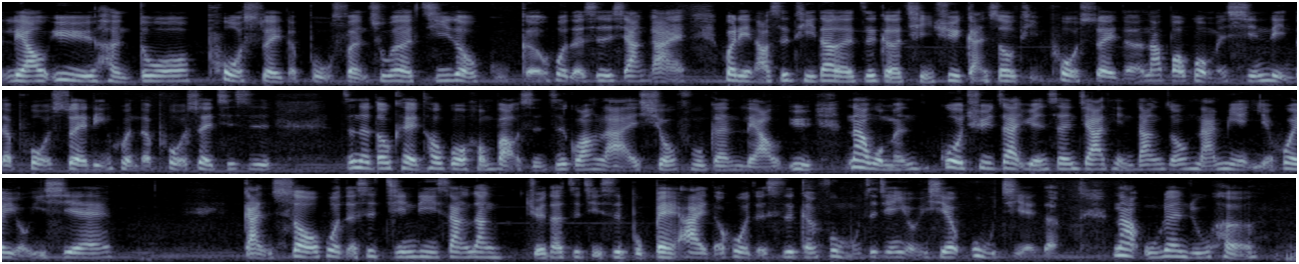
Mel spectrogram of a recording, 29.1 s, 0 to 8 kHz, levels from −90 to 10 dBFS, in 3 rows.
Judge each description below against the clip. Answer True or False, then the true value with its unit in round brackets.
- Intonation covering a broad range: False (4.7 semitones)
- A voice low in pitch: False (185 Hz)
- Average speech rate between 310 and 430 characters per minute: False (265 characters per minute)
